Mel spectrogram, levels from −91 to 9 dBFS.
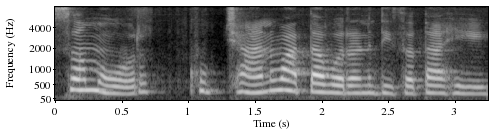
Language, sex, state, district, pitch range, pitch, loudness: Marathi, female, Maharashtra, Gondia, 230-300 Hz, 255 Hz, -15 LUFS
